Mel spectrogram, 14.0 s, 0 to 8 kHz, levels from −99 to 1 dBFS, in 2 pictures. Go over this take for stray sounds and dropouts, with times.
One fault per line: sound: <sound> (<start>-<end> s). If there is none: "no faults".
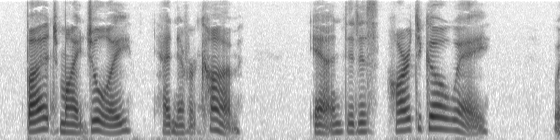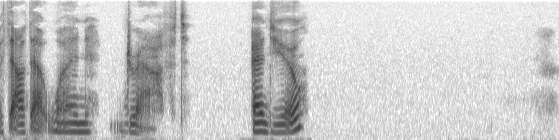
no faults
